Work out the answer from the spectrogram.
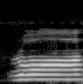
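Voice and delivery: رو said full and heavy. Shown as a demonstration. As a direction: make رو thick and rounded. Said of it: "رو کو بھی موٹا کر کے پڑھیں گے".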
